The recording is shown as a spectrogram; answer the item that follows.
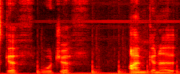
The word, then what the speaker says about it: GIF: don't care if you say it's gif or jeff i'm gonna say it the way i want to say it that's true i guess i said that the wrong way around yeah wait what jeff is the one that's correct right well drift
